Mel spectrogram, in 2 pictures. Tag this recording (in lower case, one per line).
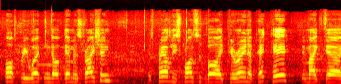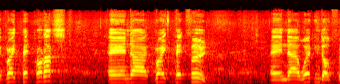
speech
